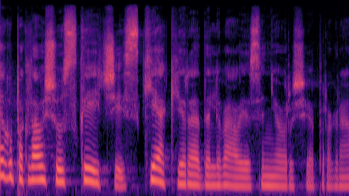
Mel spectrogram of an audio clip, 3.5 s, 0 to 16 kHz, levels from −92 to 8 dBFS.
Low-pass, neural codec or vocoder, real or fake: 14.4 kHz; none; real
